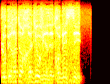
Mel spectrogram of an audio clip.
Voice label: voice message machine gunner wounded, crew tanks french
